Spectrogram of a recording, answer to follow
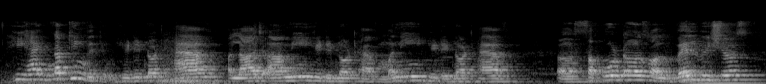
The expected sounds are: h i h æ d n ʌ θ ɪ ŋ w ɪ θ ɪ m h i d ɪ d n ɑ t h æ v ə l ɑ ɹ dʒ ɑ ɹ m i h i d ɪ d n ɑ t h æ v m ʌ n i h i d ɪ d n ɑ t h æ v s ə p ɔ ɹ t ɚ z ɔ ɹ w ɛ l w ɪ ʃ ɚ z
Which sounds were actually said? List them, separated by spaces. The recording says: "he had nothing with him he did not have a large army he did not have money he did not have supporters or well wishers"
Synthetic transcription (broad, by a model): h i h æ d n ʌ t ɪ ŋ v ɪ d ɪ m h i d ɪ d n ɑ t h æ v ə l ɑ ɹ dʒ ɑ ɹ m i h i d ɪ d n ɑ t h æ v m ʌ n i h i d ɪ d n ɑ t h æ v s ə p ɔ ɹ t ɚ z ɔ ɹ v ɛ l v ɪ ʃ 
